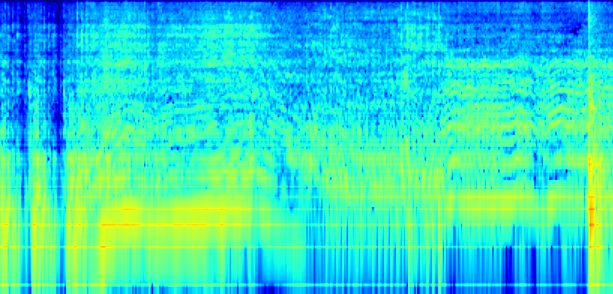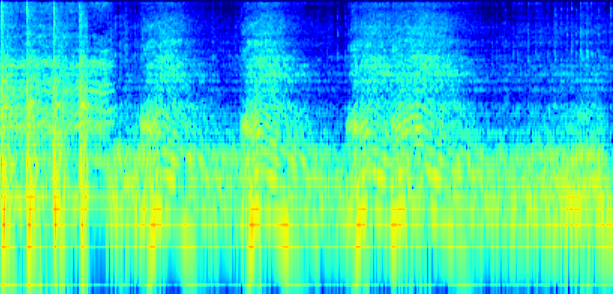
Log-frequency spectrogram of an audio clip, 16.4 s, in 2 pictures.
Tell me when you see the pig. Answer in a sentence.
You can't hear the pig here.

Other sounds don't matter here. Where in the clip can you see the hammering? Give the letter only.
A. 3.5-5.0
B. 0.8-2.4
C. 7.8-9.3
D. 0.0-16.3
C.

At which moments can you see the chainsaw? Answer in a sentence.
The chainsaw can be heard from 0.0 to 16.3 s.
